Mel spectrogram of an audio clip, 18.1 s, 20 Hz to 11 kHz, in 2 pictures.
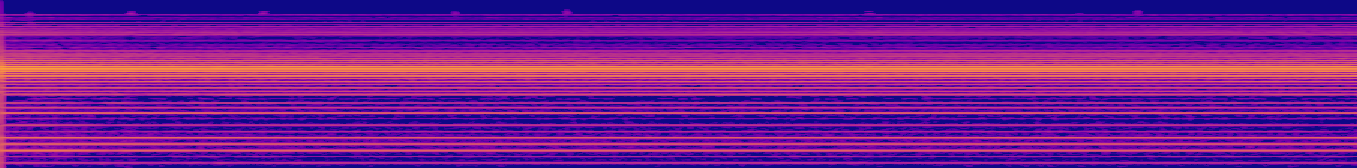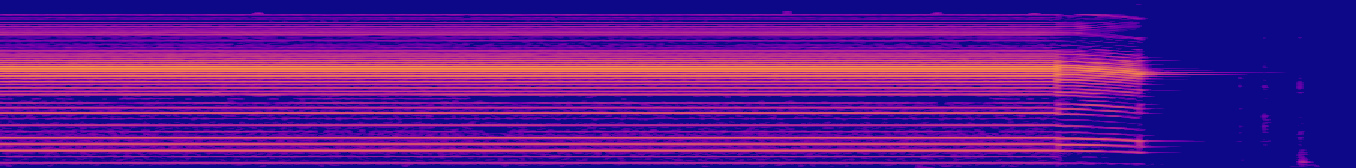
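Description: Federal Signal Model 450E electronic fire horn sounding one steady, unbroken, extremely loud tone, which wavers briefly and cuts off about sixteen and a half seconds in.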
